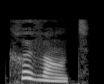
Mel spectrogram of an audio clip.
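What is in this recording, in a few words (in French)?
"crevante", French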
